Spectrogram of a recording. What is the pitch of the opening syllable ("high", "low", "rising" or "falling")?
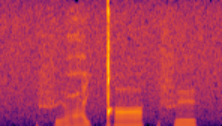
low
